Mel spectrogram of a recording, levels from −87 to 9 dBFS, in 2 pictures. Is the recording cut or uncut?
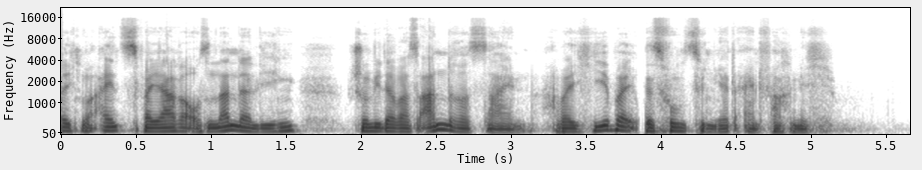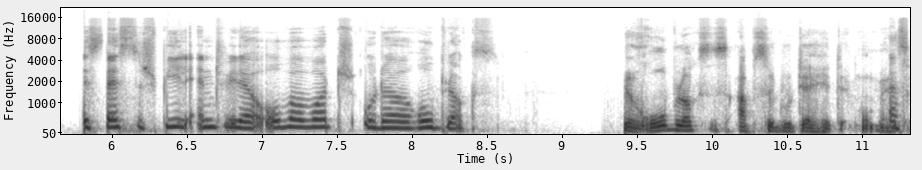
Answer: cut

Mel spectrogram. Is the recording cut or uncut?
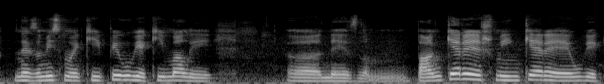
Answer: uncut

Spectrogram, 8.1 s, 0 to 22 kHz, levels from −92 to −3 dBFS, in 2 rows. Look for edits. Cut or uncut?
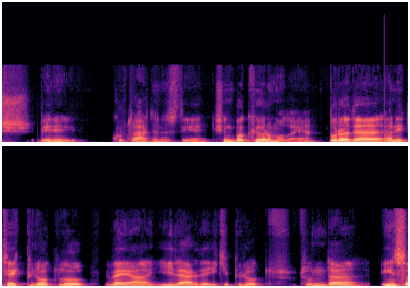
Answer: cut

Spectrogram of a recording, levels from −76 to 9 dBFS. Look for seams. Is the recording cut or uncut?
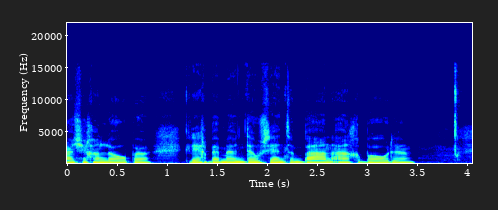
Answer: uncut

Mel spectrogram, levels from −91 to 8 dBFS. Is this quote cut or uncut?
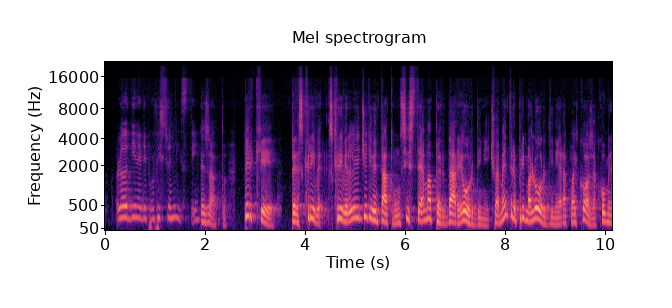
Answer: uncut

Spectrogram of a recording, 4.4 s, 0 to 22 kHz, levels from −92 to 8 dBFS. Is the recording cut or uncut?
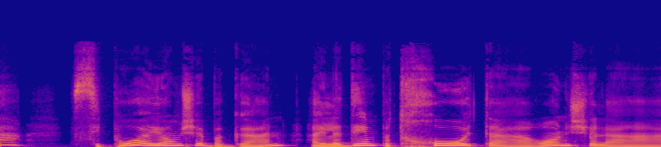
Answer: cut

